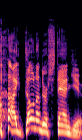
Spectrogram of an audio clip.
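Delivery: put-on flawless Californian accent, drawn out very slowly. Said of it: "a perfect, like, Californian accent".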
